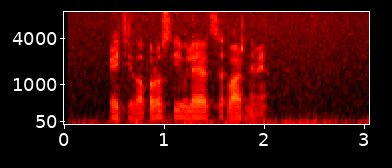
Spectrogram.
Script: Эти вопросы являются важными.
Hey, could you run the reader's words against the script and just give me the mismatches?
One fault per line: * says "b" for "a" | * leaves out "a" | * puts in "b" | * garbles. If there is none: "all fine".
all fine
